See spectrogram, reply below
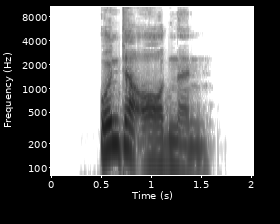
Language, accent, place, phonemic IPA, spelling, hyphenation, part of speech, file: German, Germany, Berlin, /ˈʊntɐˌɔʁdnən/, unterordnen, un‧ter‧ord‧nen, verb, De-unterordnen.ogg
- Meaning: to subordinate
